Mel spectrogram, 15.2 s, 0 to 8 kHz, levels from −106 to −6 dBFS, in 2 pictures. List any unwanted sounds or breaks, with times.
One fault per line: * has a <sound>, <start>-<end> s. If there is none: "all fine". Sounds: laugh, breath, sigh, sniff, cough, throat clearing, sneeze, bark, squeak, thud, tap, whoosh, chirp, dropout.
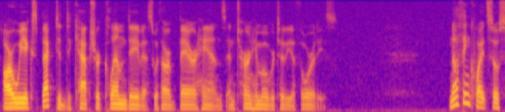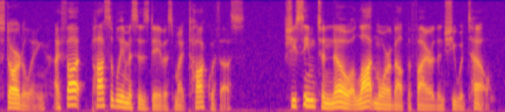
all fine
